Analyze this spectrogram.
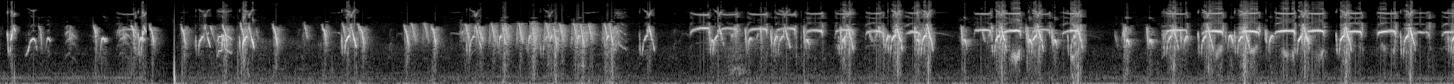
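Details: Crystal ciblek in a long, fast song of high chirping notes, about three each second, with a harsh buzzy stretch early on, then rapid ringing whistled notes repeated steadily.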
